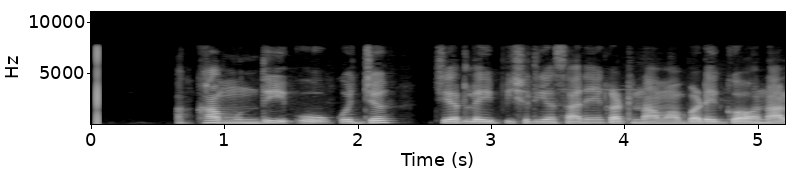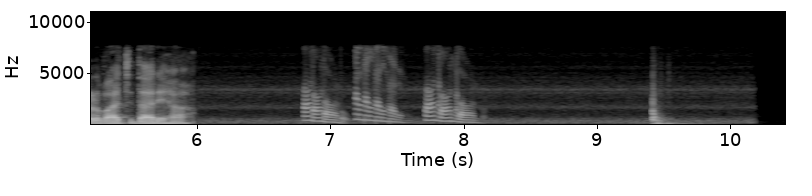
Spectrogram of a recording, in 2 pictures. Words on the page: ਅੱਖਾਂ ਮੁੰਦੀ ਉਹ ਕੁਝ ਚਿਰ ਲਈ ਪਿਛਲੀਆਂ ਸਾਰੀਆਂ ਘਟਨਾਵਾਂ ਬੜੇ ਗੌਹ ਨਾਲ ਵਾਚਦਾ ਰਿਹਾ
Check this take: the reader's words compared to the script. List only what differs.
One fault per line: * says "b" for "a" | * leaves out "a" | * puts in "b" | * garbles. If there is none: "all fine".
all fine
